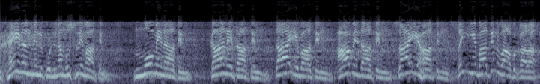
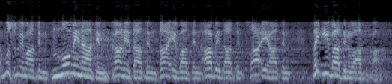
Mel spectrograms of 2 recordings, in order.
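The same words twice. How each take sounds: First: Emphatic Quran recitation. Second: Each word set apart with a falling close; measured Quran recitation. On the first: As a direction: proclaim the list to the congregation. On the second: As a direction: recite the list calmly, word by word. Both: Shown as a demonstration. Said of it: "اس لیے قرآن کہتا ہے کہ".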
